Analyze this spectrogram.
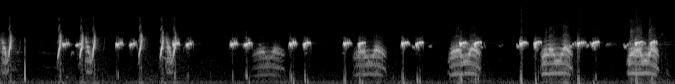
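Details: Female rain quail sound for hunting: rapid high chirps and doubled whistled notes, interspersed with several rough, nasal, buzzy bursts.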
